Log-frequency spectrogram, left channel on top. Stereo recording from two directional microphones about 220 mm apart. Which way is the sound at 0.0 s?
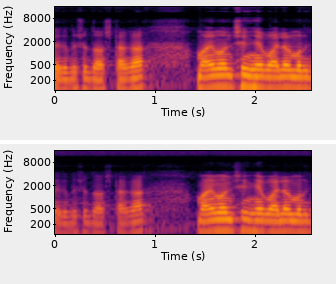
45° left (ahead or behind).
